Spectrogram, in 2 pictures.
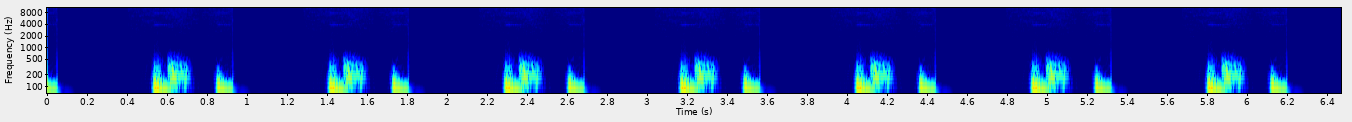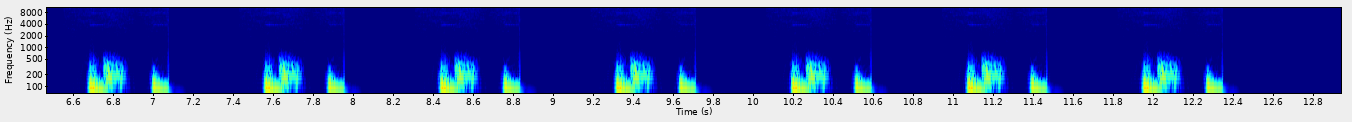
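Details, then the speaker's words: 20-year-old female with a small muscular ventricular septal defect, recorded at the left lateral sternal border: regular heartbeat near 68 a minute with a brief early systolic murmur starting at the first sound and fading by mid-systole. "listen next to the sounds taken from a 20 year old female with a small muscular vsd the recording was taken at the left lateral sternal border"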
